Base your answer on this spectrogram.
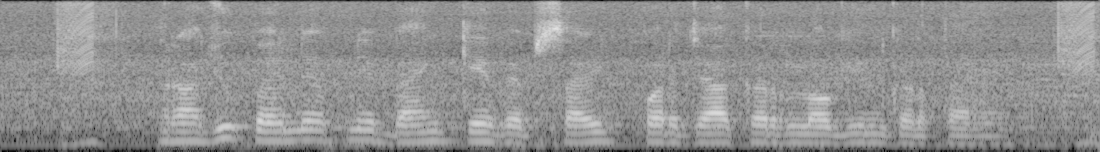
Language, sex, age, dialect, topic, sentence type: Hindi, male, 31-35, Awadhi Bundeli, banking, statement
